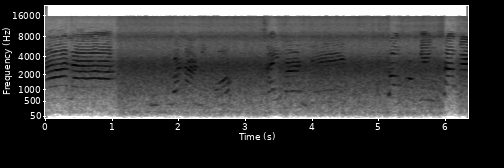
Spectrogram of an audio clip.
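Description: Heavy rain pouring down in a steady, loud rush. A child's high voice rings out over it in the first second, and short bits of children's voices come and go after that.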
